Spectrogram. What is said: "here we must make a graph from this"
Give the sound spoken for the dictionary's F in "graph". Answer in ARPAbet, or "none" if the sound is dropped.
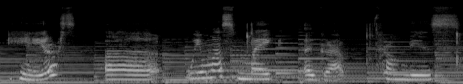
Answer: P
